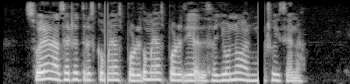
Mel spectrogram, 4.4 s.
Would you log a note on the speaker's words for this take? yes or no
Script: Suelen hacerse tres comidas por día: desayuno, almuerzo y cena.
yes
